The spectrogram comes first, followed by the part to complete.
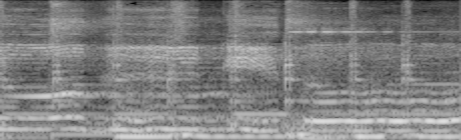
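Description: Sikh kirtan: a male voice singing a shabad over sustained harmonium chords, with tabla strokes and the deep pulsing bass of the bayan drum keeping the beat.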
